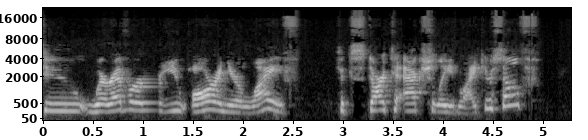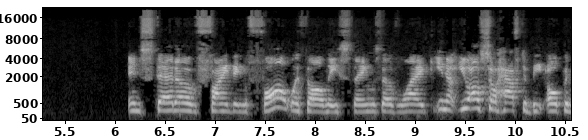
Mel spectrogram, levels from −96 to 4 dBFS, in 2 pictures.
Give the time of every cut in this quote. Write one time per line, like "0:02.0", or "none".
none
